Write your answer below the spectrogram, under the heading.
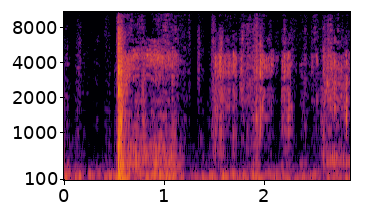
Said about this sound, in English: This is what I came to do. Here are the negatives and the other photographs. Watch them burn.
